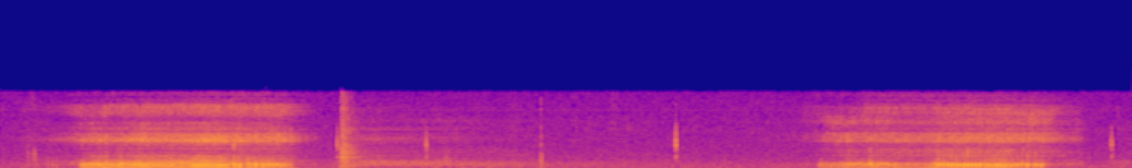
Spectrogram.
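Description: Two loud, buzzing snores on breathing in, about five seconds apart, with quiet breathing out between. Snoring.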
